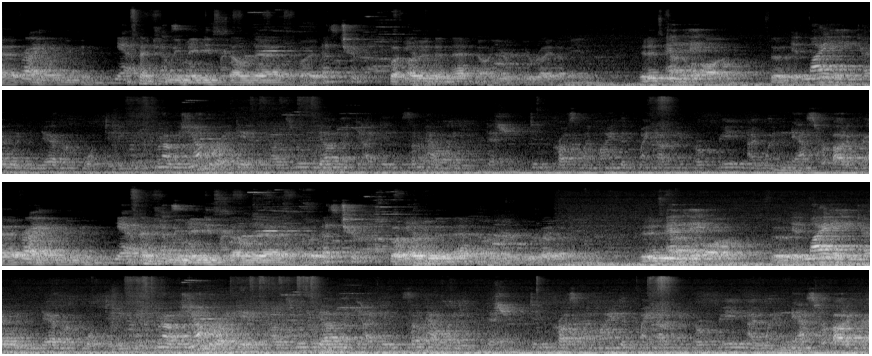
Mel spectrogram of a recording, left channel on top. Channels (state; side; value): quieter; left; 6.8 dB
